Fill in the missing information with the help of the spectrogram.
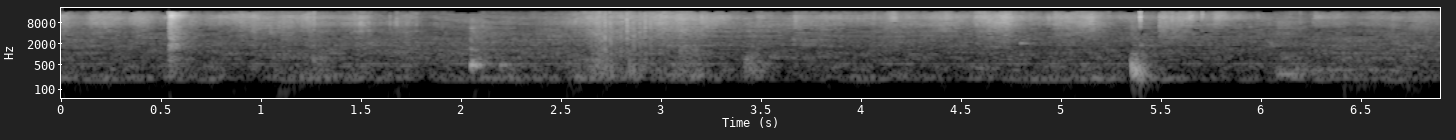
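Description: Handling noise from a heavy glass perfume bottle turned in rubber-gloved hands: soft rubbing with a few light clicks and knocks, about half a second in, around two seconds in, and again about five and a half seconds in.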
